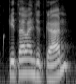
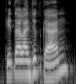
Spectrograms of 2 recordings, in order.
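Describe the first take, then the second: Both takes have the same delivery.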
